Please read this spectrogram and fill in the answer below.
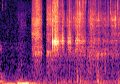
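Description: Dry Life cereal squares rattling and sliding as they are tipped out of a plastic bowl, a few pieces scattering onto the table. The rattle starts about half a second in.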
